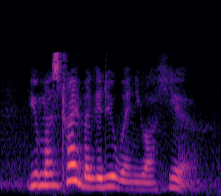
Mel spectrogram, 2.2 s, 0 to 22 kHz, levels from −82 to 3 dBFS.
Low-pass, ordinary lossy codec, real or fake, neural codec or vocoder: 7.2 kHz; MP3, 32 kbps; fake; codec, 16 kHz in and 24 kHz out, 0.9 kbps, LongCat-Audio-Codec, fine tuned four codebook decoder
